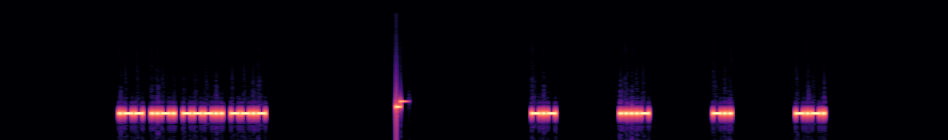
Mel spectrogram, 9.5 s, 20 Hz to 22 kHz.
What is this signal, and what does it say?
Morse code, heard as a keyed tone, about 44 wpm, spaced as for 19 wpm, 700 Hz. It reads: WF8Q K4DC
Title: USA Call Signs - 4 Characters - 8x Character Spacing - 45wpm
